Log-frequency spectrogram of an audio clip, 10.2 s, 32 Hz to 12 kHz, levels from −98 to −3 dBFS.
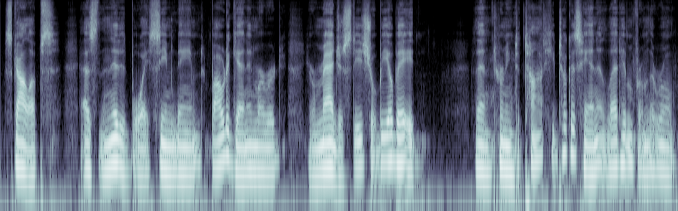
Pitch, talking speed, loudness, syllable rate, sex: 110 Hz, 175 wpm, -20 LUFS, 4.9 syllables/s, male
